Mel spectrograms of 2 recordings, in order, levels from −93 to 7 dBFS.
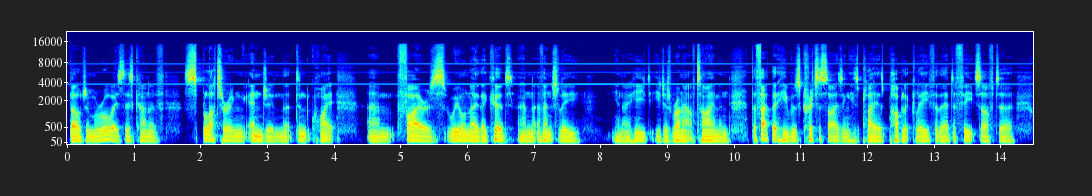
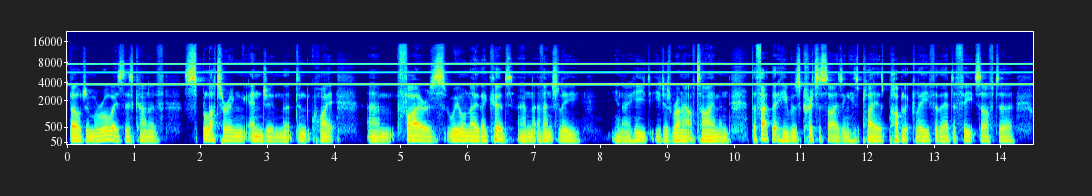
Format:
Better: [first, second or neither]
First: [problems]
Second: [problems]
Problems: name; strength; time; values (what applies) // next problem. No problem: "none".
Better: first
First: high-pitched whine; faint; throughout; 4 kHz, 30 dB below the speech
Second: high-pitched whine; loud; throughout; 4 kHz, 5 dB below the speech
